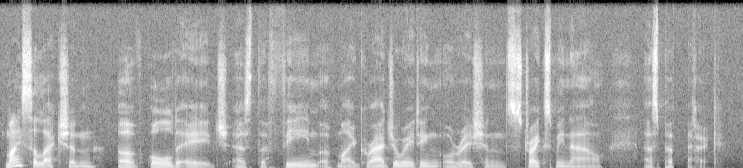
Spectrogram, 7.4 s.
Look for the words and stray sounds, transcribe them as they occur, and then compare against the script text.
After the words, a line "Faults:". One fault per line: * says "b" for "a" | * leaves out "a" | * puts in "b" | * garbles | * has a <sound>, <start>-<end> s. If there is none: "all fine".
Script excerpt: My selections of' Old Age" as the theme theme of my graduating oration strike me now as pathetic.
My selection of' Old Age" as the theme of my graduating oration strikes me now as pathetic.
Faults:
* says "selection" for "selections"
* leaves out "theme"
* says "strikes" for "strike"
* has a dropout, 6.7-6.9 s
